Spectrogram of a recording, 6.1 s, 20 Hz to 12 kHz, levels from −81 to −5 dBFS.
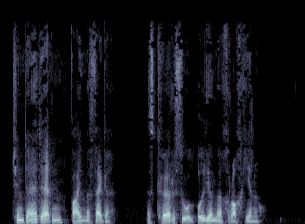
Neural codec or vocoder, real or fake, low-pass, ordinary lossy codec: none; real; 10.8 kHz; AAC, 32 kbps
